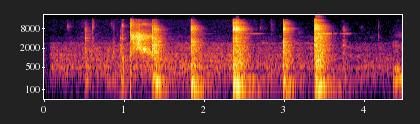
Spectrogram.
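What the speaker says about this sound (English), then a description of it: "Center punch for the hole." Several sharp metallic hammer strikes on a center punch marking a drill hole on a Can-Am Maverick X3, irregularly spaced, each a bright ringing knock close by, with quieter taps between.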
